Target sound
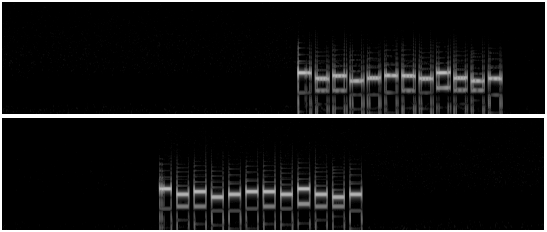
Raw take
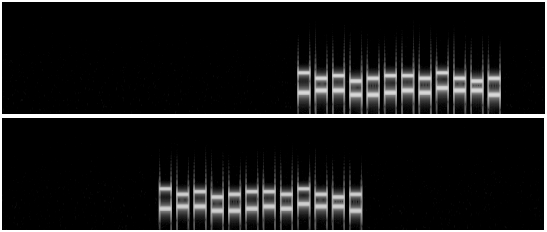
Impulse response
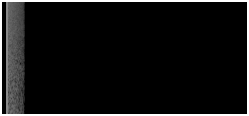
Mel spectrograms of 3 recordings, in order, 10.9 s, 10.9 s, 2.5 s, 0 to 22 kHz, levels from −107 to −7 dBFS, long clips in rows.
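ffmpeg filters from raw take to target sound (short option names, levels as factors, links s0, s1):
-filter_complex "[0:a]acrossover=split=340|3000[s0][s1][s2];[s1]acompressor=threshold=0.0251:ratio=6[s3];[s0][s3][s2]amix=inputs=3:normalize=0,asettb=1/sr,asplit=3[s4][s5][s6];[s4]atrim=end=3.034[s7];[s5]atrim=start=3.03:end=7.05,asetpts=PTS-STARTPTS,afade=t=in:d=0.004:c=qsin,afade=t=out:st=4.016:d=0.004:c=qsin,flanger=delay=15:depth=7.7:speed=1.1[s8];[s6]atrim=start=7.046[s9];[s7][s8]acrossfade=d=0.004:c1=hsin:c2=qsin[s10];[s10][s9]acrossfade=d=0.004:c1=qsin:c2=hsin,asuperstop=centerf=730:order=4:qfactor=0.64,volume=1.19"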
